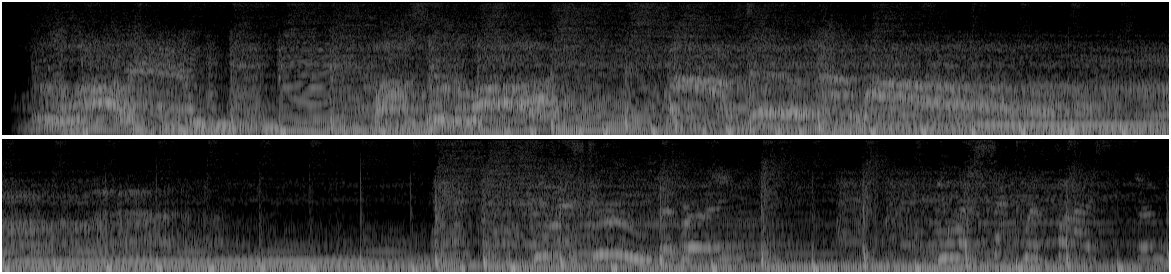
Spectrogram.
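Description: A heavy metal song plays loud and steady, with a driving guitar riff over pounding drums and a gritty, shouted vocal line, sustained for the whole stretch without any talking.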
